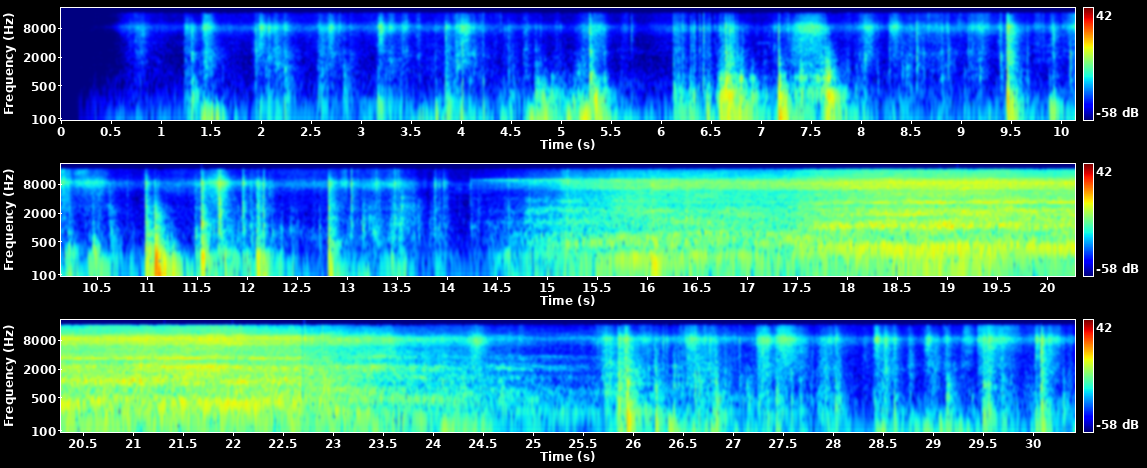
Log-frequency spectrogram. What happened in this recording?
After a few footsteps, a cupboard door opens and the sound of removing the vacuum cleaner is heard. This is followed by the cupboard door closing. Then footsteps are heard together with the sounds of moving the vacuum cleaner. The vacuum cleaner starts, is switched to a higher setting, and then stops. Footsteps are heard again, along with the rattling of the vacuum cleaner’s plastic parts.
